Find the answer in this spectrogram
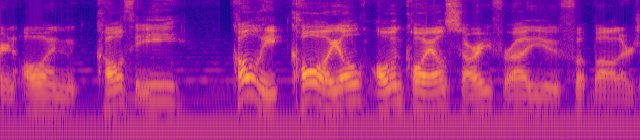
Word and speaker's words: Owen Coyle: as former Celtic midfielder Ddier Agathi was cast as the Rangers player and Owen Kofi Kohley Coyle Owen Coyle sorry for all you footballers out there for mispronouncing your players names who played for several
